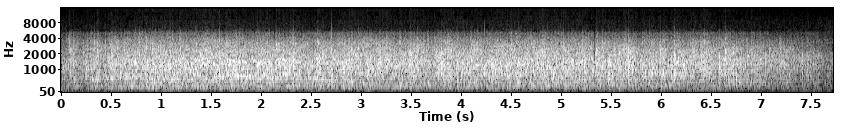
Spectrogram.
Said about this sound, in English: Gee, was that applause for me?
